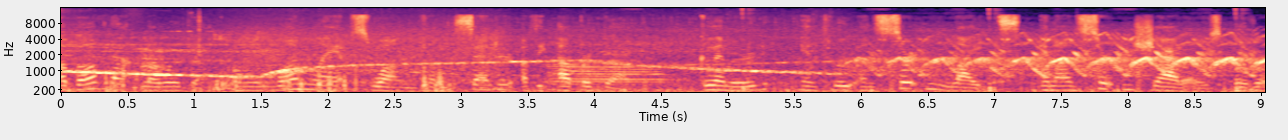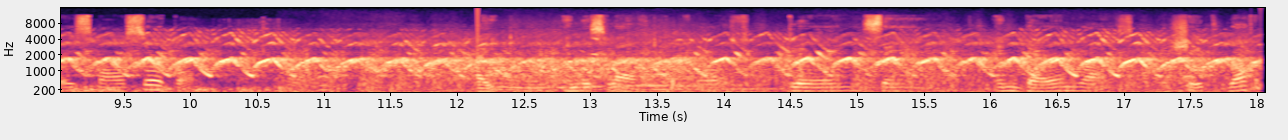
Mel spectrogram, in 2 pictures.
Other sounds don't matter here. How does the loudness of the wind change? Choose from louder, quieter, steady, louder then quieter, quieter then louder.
steady.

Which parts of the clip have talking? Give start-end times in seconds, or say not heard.
0.0-10.2, 12.2-18.0.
